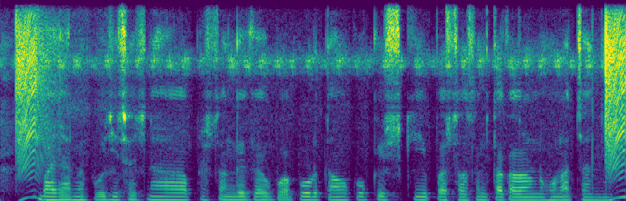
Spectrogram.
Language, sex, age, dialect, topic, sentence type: Hindi, male, 18-24, Awadhi Bundeli, banking, statement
